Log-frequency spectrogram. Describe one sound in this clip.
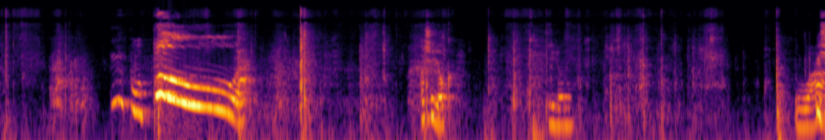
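Cardboard and plastic packaging rustle and crinkle.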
